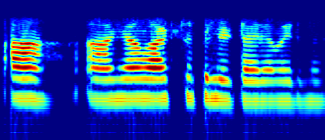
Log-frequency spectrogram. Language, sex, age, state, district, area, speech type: Malayalam, female, 18-30, Kerala, Wayanad, rural, conversation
